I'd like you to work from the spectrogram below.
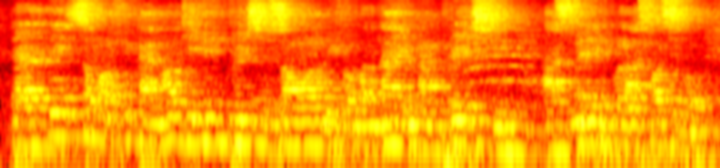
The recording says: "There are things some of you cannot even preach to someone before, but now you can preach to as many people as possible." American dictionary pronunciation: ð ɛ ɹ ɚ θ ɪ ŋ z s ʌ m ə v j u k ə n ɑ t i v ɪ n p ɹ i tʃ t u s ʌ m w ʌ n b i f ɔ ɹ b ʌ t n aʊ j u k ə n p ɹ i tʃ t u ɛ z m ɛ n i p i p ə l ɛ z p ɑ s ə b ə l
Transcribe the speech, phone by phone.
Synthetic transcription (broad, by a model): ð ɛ ɹ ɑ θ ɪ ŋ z s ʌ m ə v j u k ə n ɑ t i v ɪ n p ɹ i tʃ t u s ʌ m w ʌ n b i f ɔ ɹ b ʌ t n aʊ j u k ə n p ɹ i tʃ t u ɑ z m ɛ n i p i p ə l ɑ s p ɑ s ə b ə l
